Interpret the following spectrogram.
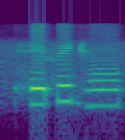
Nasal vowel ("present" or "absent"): present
